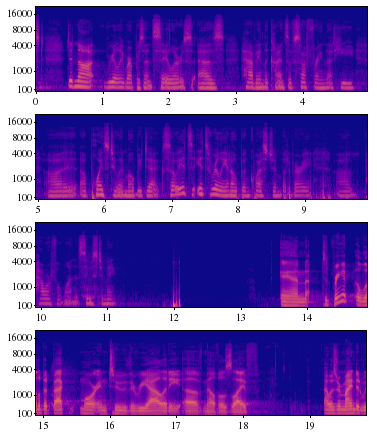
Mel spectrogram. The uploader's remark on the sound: This episode was recorded before a live audience at the New Bedford Whaling Museum during their annual Moby-Dick Marathon.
